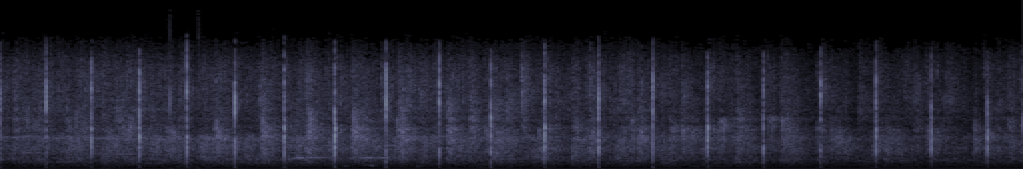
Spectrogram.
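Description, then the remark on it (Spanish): A crowd applauds, giving sharp, scattered claps over a steady hiss of many hands, holding at an even level for several seconds with no one speaking. “Y me gustaría que les diéramos un aplauso.”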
